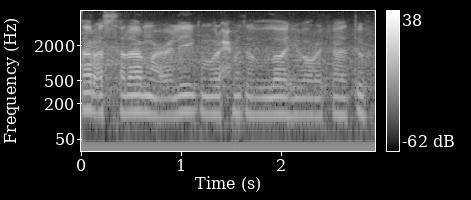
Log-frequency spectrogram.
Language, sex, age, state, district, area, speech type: Urdu, male, 18-30, Bihar, Gaya, urban, spontaneous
